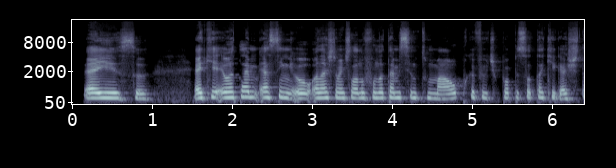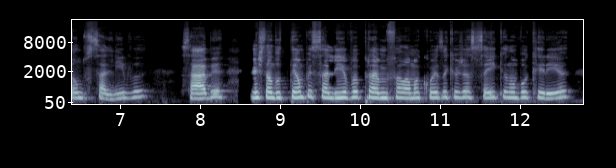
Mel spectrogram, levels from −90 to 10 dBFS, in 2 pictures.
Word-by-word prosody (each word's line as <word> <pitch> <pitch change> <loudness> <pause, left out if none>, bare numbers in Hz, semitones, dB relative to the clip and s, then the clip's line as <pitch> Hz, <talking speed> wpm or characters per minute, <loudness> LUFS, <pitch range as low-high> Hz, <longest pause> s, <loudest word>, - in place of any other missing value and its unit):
É 215 +1 +6
isso. 205 -3 +2 0.5
É 210 +2 +5
que 220 +3 -4
eu 230 -1 +3
até 235 +2 +2 0.2
assim, 235 -2 -1
eu 205 - +2
honestamente, 220 0 -1
lá 215 - +2
no 215 - 0
fundo, 220 +1 -2
até 225 +1 -2
me 225 0 0
sinto 220 -1 -5
mal, 195 0 -2
porque 210 - -9
eu 235 - -5
fico 230 -2 -8
tipo: 215 +1 -9
"A - - -5
pessoa 215 -1 -7
está - - -7
aqui 225 - -6
gastando 195 +3 -4
saliva", 215 +4 -4 0.4
sabe, 205 +5 +3 0.3
"gastando 230 0 +4
tempo 235 +3 +1
e - - -1
saliva 235 -1 +2
para 230 -2 +2
me 220 0 +4
falar 220 0 +1
uma 220 +1 +1
coisa 230 +1 -1
que 235 - -7
eu 235 - -1
já 245 0 0
sei 230 0 -2
que 240 +2 -6
eu - - 0
não 230 -1 +2
vou 240 +1 0
querer". 230 +3 0
225 Hz, 210 wpm, -23 LUFS, 215-235 Hz, 0.5 s, É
